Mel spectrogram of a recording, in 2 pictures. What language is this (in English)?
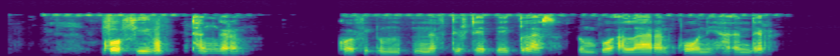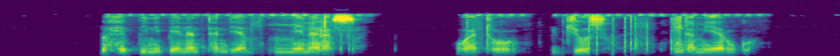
Fula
